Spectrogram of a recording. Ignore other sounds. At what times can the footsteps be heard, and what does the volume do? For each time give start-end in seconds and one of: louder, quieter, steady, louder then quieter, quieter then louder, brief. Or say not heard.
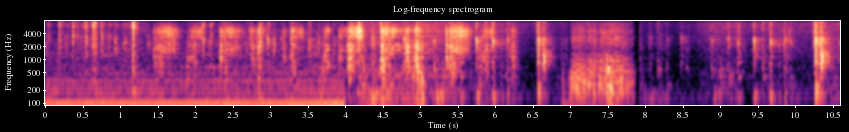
1.2-6.3 louder then quieter.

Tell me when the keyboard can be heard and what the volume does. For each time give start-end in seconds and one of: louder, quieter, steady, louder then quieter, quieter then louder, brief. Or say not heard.
0.0-10.5 louder then quieter.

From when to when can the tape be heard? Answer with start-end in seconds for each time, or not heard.
0.5-1.2, 6.8-7.9.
